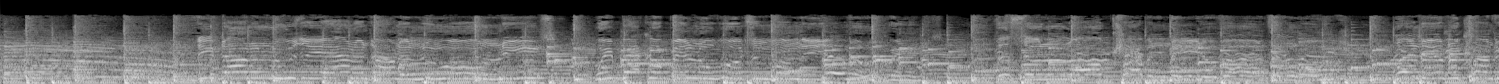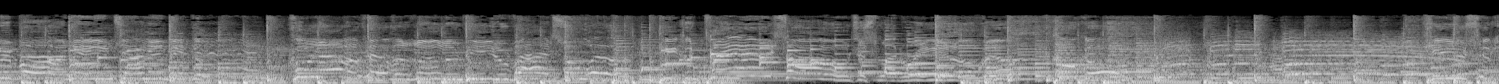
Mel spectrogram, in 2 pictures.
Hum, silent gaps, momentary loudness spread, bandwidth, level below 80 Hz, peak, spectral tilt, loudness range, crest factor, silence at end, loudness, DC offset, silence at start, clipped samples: none; none; 3 LU; 11 kHz; -20 dBFS; 0 dBFS; -4.5 dB/octave; 1 LU; 12 dB; 0 s; -12 LUFS; under 0.1%; 0 s; under 0.1%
